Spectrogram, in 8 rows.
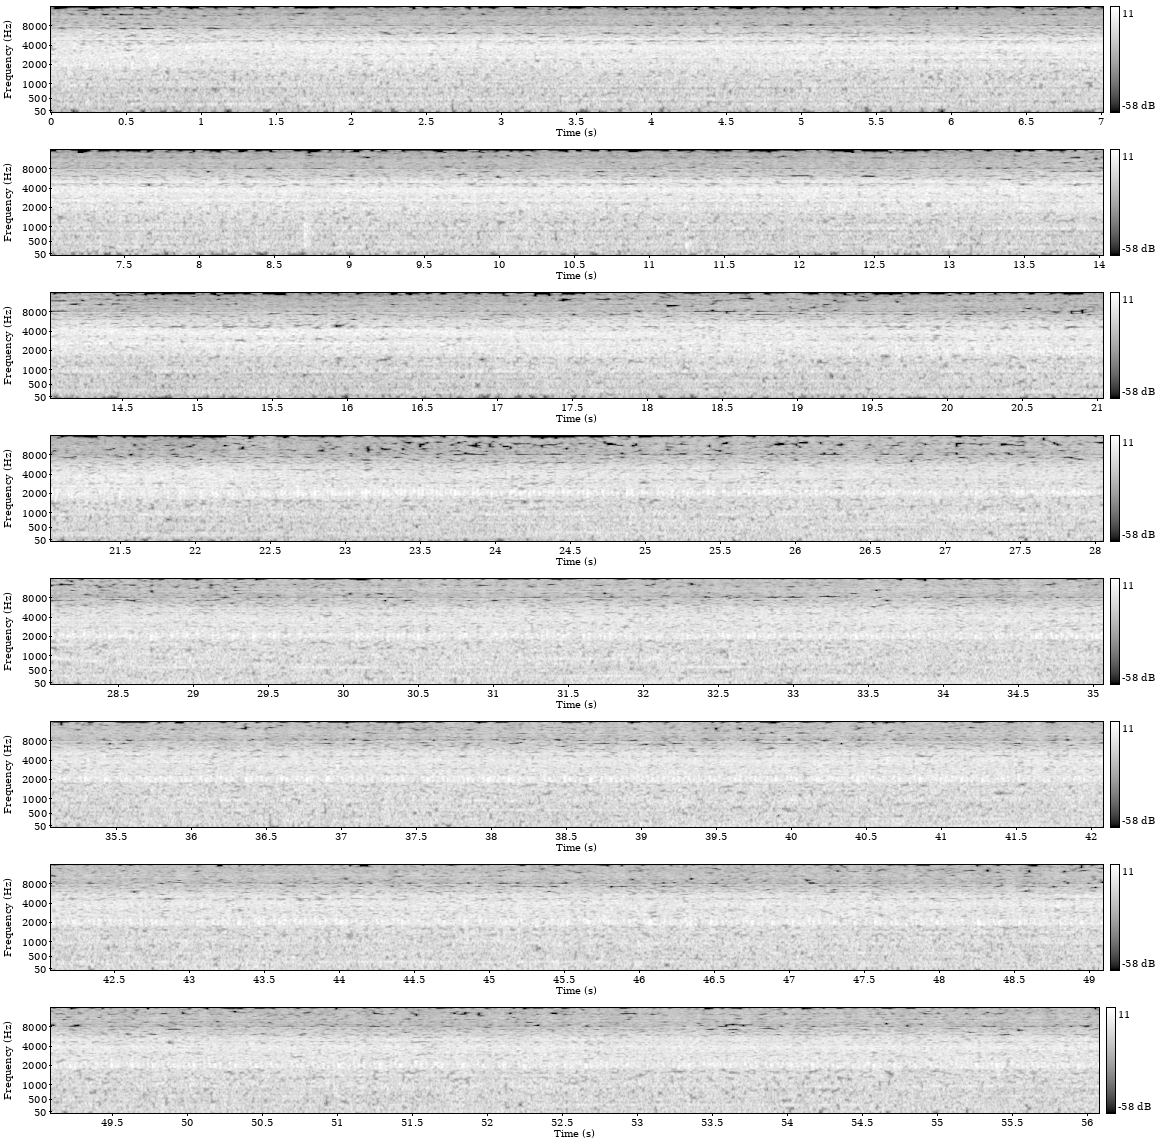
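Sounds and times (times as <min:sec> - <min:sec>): band saw cutting timber: 0:00.0 - 0:56.0
engine driving saw: 0:00.0 - 0:56.0.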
